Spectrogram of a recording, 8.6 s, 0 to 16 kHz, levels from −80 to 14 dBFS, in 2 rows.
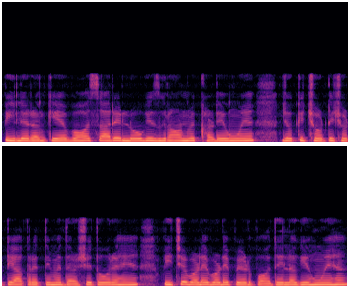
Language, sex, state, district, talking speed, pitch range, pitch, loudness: Hindi, female, Chhattisgarh, Sukma, 195 wpm, 225-240 Hz, 230 Hz, -12 LUFS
